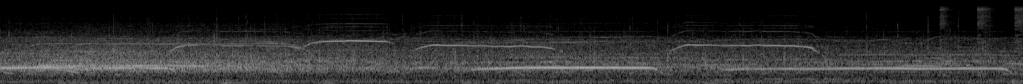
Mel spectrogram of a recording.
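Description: Rock concert audience cheering between songs, with a series of long, steady whistles held for a second or two each over the crowd noise.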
